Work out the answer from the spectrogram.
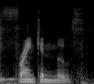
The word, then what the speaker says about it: Frankenmuth: so the city is the city is called Frankenmuth it's a German Town sure and like I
